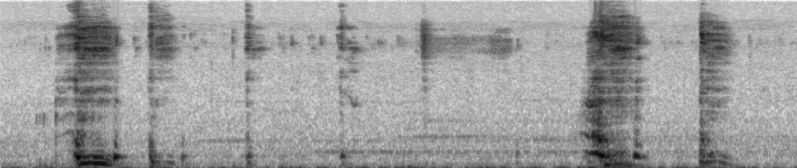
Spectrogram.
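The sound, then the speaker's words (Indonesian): A person coughs and clears their throat, with two strong rasping bursts well apart and several smaller, short coughs and throat noises between them, all against a quiet background. “Maaf batuk.”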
